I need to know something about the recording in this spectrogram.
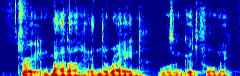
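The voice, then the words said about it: Congested, deeper voice with a cold. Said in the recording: “I've got a little bit of a cold, so I apologise if I'm sniffing and my voice sounds a bit deeper”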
